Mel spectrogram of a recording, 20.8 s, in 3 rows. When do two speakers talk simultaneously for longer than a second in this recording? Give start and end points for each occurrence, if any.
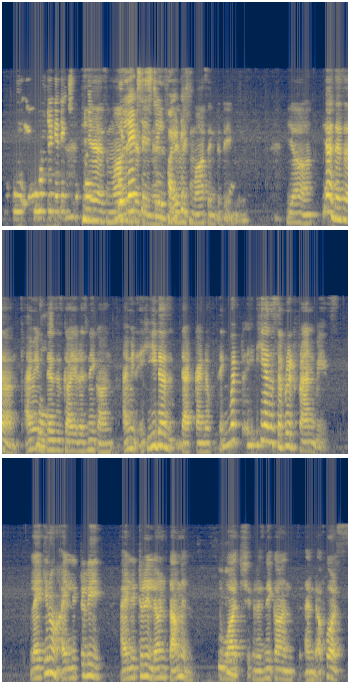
2.2-3.7

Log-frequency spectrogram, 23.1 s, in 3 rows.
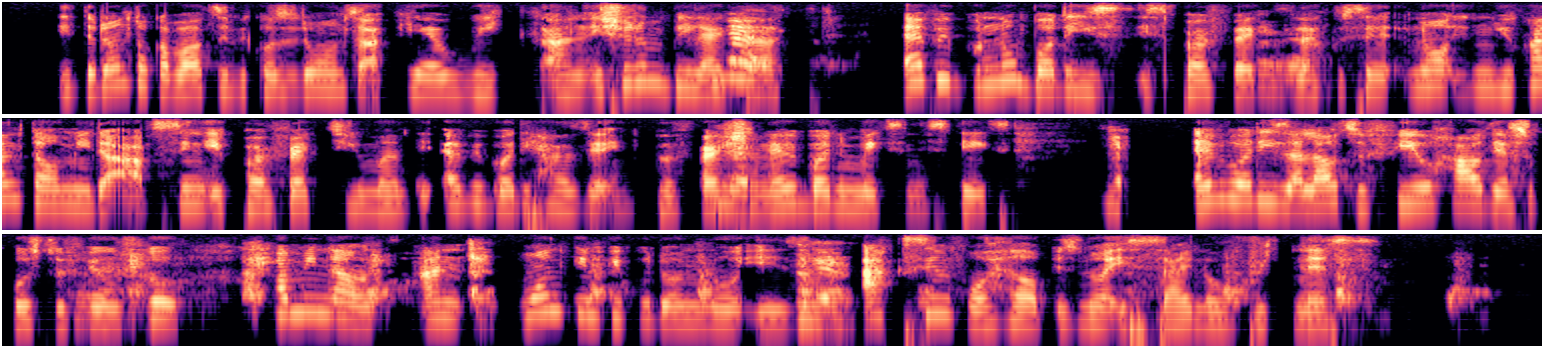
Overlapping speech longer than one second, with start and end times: none

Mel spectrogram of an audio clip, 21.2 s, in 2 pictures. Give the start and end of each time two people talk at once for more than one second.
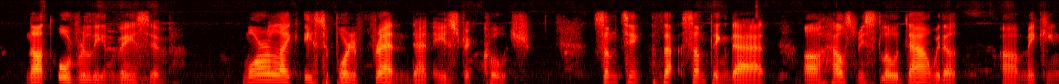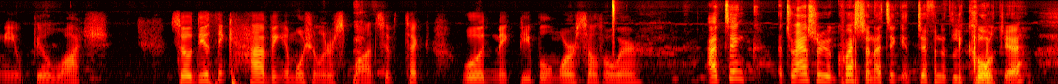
none

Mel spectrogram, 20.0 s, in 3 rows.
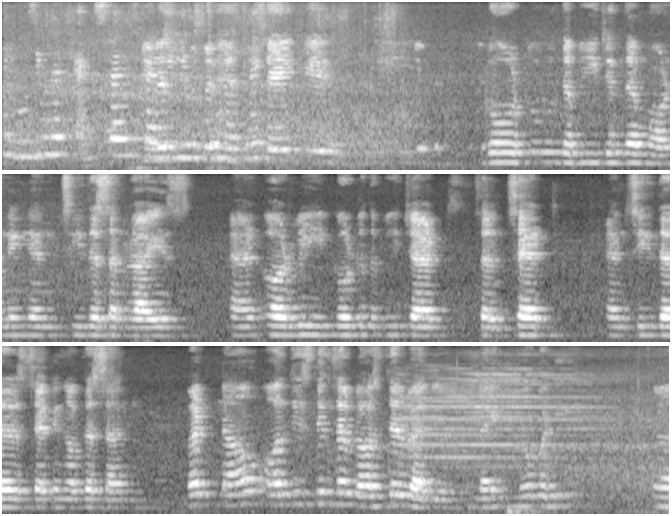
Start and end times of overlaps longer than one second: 1.0-2.6

